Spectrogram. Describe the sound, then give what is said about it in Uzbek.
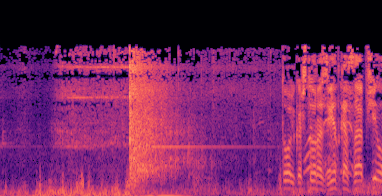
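Mortar fire from a unit shooting at enemy saboteurs in the war in Ukraine: one sharp, loud blast bursts out over a rumbling background, and a voice speaks afterwards. “Minomyotchilar bo'linmasi qurollarni o'qlamoqda. Diversantlarni orqaga surish uchun ularga qarata o't ochmoqda.”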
